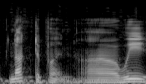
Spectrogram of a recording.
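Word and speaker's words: Tnuctipun: I remember a race of sentient beings, Bandersnatchy, genetically engineered by the, here's something, the Tanuktapun, or as it's really pronounced, Nuktapun. I kind of like pronouncing it Tanuktapun.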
